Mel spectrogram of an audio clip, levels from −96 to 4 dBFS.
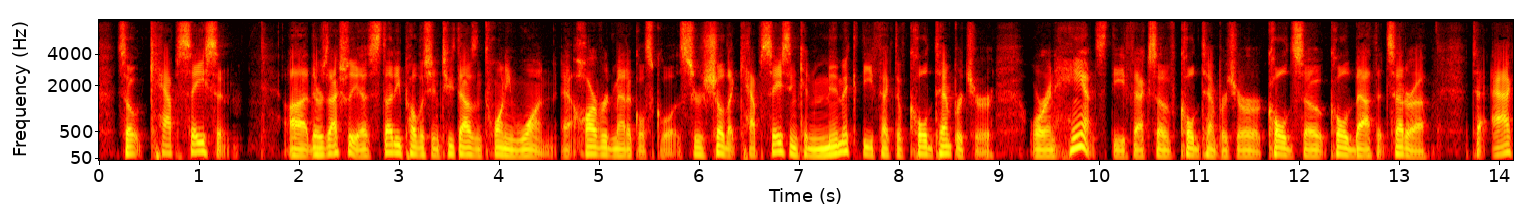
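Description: No technical faults are audible.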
